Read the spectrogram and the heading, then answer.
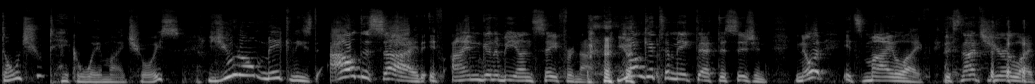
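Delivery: mock heated, worked-up angry rant, swooping pitch. Speaker reenacts getting angry and yelling at the car's GPS, retelling angry yelling. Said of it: "I got angry".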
